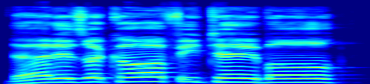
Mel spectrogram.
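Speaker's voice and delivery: high, loud objection; full-voiced high shout; shouted protest. A narrator's reading. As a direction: yell it back insistently. Buddy keeps shouting in protest.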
